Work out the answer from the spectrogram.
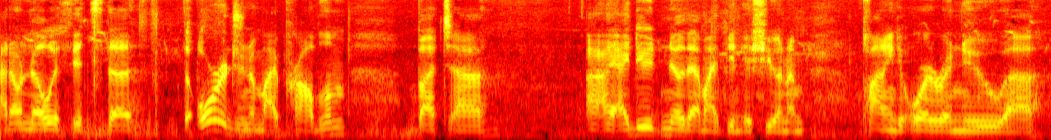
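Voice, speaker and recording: A man giving a casual, halting show-and-tell of a hobby setup, pausing and restarting as he explains. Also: mid-range voice, a bit bright, slight background noise. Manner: hesitant, halting, fragmented delivery. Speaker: amateur radio hobbyist demonstrating his setup. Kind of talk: casual demonstration vlog. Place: outdoors and in a parked vehicle in a residential neighborhood.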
